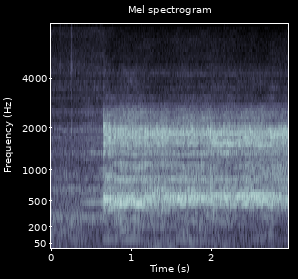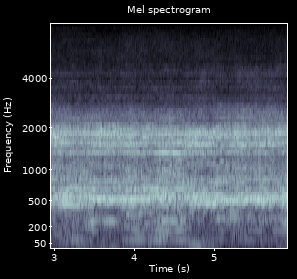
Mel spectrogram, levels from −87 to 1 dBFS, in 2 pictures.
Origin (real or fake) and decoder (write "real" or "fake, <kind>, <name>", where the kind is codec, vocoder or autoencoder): fake, codec, SNAC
